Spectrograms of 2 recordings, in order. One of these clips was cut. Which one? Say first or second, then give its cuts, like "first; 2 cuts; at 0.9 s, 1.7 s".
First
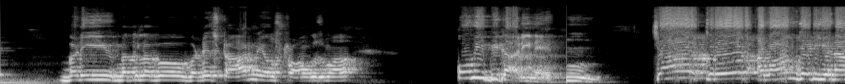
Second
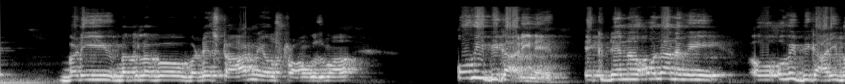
first; 1 cut; at 5.6 s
